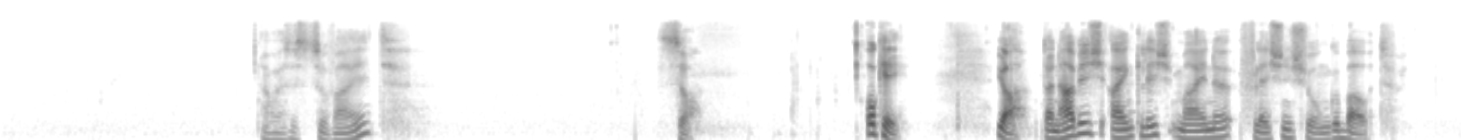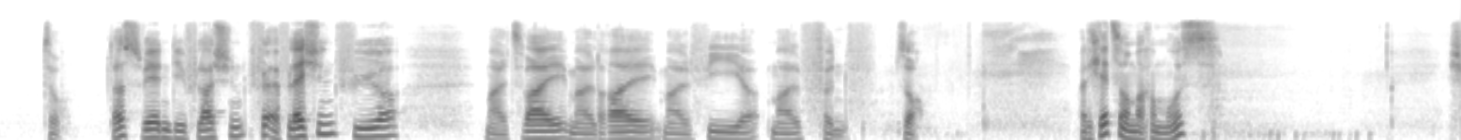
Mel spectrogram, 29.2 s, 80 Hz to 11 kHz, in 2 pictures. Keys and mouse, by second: 6.2-9.8 right drag, 9.8-29.2 middle drag.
